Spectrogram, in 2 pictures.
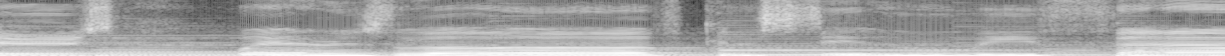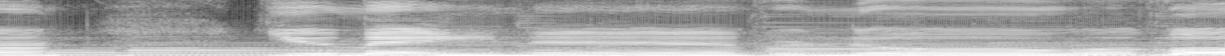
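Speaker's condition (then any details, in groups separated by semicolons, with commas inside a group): No condition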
